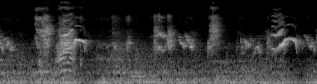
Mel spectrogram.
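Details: Morning bird calls: harsh high squawks and a sharp upslurred chirp, heard in a few loud bursts over low background hum.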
